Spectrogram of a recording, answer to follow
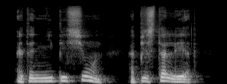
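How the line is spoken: Calm. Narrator (Russian): спокойно отреагировал парень

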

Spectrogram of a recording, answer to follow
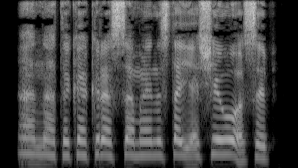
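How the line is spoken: Exclaimed. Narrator (Russian): воскликнула Фитилек

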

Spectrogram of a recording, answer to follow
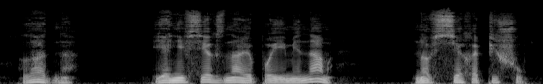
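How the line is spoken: Trembling voice. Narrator (Russian): сказал дрогнувшим голосом

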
